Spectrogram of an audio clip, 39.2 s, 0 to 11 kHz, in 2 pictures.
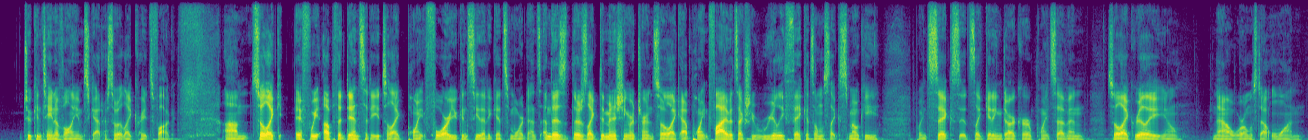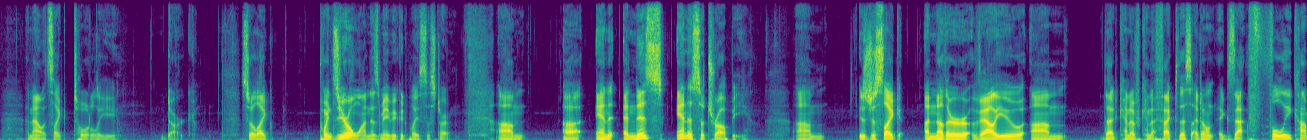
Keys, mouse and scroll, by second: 4.1-9.4 drag, 13.0 click, 13.6-14.3 typing, 14.9 click, 15.5-16.2 typing, 18.6-19.4 typing, 21.5 typing, 23.0 click, 24.4-25.2 typing, 28.5 typing, 31.1 click, 35.6-39.2 drag.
